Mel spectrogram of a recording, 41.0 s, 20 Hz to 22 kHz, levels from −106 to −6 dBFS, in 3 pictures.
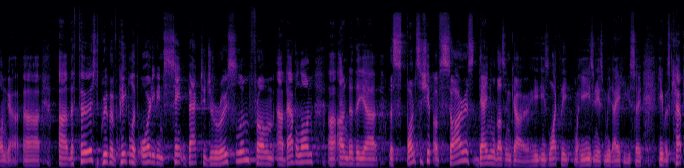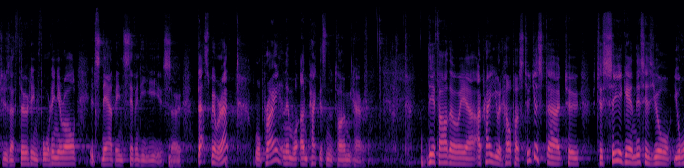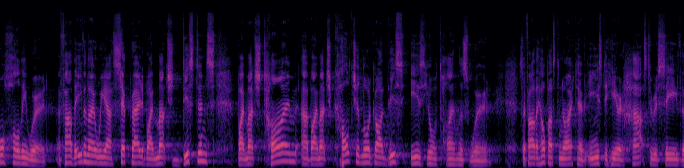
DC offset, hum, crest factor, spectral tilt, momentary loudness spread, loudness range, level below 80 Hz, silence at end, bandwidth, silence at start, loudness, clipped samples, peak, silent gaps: under 0.1%; none; 22 dB; -4.5 dB/octave; 8 LU; 3 LU; under -90 dBFS; 0 s; 16 kHz; 0 s; -56 LUFS; under 0.1%; -34 dBFS; none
